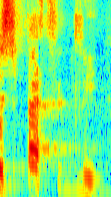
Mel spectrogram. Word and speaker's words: specifically: to the next one people will say specially people will say specifically it's not kali okay specifically what you going to do a is silent a word is silent when you say specifically how you going to say it specifically so specifically you're not going to stress on A you're going to stress on L because there's double L there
